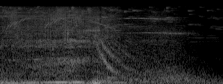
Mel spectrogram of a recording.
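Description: Cartoon magic-spell sound effect: a rushing shimmer with a few falling whistling tones, fading away.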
